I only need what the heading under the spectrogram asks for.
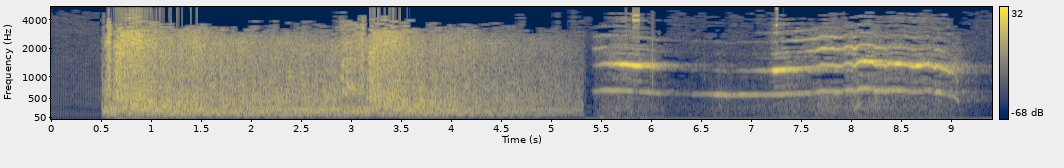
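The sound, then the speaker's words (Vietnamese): A cat yowls in distress while trapped in a burning, sealed cardboard box in a smouldering trash pit. A long, loud roaring burst of flames comes first, then a few drawn-out, wavering cries. “chúng tôi nghe thấy tiếng kêu thương tâm của một chú mèo đang bị chôn vùi giữa đống lửa.”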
